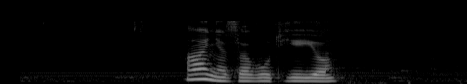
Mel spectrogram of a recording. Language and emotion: Russian, sad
